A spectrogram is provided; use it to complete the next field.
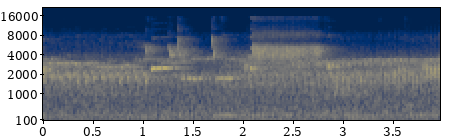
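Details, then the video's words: Canary song meant to excite females for breeding. Soft rolling warbles and a few brief high notes play over a steady hiss. "صوت الكناري الاصلي ( صوت جبار يحفز الذكر ويهيج الأنثى للتزاوج )"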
